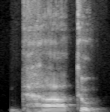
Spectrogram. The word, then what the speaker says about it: dhatu: This consonant here we pronounce as following. If you say a D, a D, a D, a D, in Sanskrit you say da, but when there's an H here, together with the da, it's one letter, we let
